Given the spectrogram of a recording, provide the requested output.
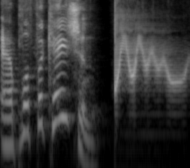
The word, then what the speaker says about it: amplification: Notice how t i o n is pronounced shun. You'll see that in a lot of words like multiplication.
